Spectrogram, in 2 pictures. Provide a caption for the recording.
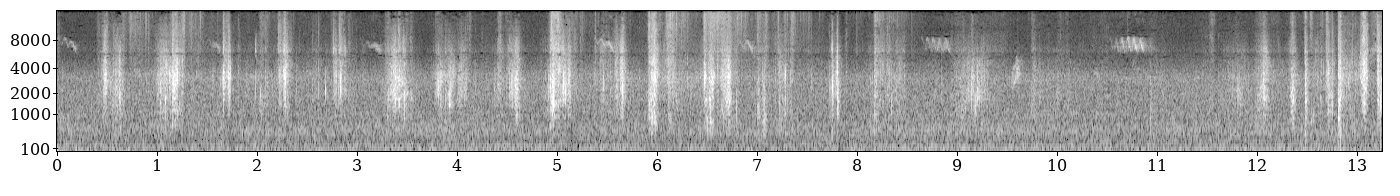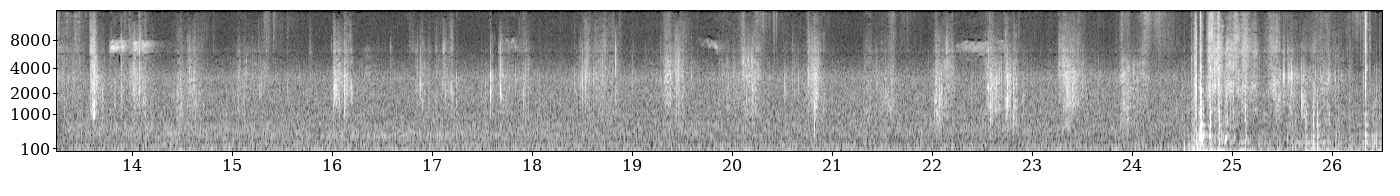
Walking around in the park near the gantries in the morning. Birds, water, wind gravel, walking, running.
